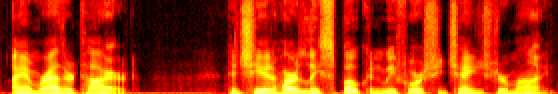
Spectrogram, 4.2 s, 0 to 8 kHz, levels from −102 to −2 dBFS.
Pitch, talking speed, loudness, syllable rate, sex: 95 Hz, 200 wpm, -19 LUFS, 6.5 syllables/s, male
